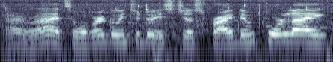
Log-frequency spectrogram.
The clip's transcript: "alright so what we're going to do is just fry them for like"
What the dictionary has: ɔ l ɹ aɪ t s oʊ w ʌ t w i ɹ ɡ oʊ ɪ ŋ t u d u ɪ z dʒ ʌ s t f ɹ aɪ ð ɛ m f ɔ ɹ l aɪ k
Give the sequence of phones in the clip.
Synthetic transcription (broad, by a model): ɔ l ɹ aɪ t s oʊ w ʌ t w i ɹ ɡ oʊ ɪ ŋ t u d u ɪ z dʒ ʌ s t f ɹ aɪ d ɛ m f ɔ ɹ l aɪ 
